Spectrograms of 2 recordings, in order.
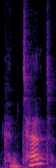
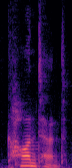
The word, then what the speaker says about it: content: right let's start with content versus content notice the pronunciation difference the stress on the second syllable content and the stress on the first syllable content content is an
